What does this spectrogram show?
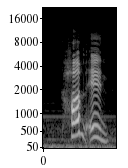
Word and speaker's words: cumin: Cumin is pronounced. Come in.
